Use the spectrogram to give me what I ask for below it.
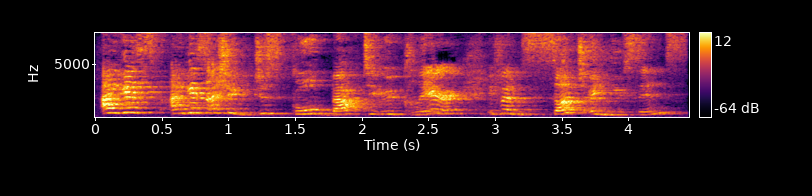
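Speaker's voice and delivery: sulky threat through hurt; wounded teen, voice near breaking; hurt, trembling. Acted. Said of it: "lower lip was trembling violently".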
